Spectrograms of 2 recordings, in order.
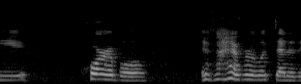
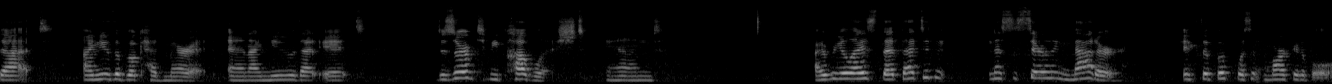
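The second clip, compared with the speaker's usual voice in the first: emotional, with emotion rising through the words. Telling the story of a hard past reality about the book, getting so emotional. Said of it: "I'm getting so emotional".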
